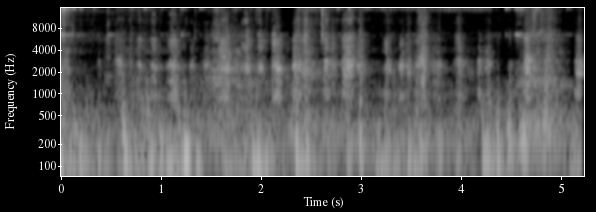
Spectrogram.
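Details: A Chihuahua puppy named Betty pants in quick, breathy, rhythmic puffs throughout, with some scuffling noise close by.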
